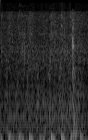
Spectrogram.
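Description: Close up, a used mini sports bike engine idles with a quick, regular thumping pulse, a short steady stretch of mechanical chugging with no voices.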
